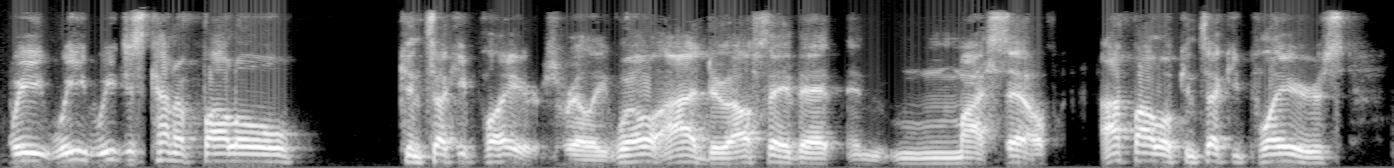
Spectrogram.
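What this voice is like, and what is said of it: Polished, professional radio voice. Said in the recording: “this guy sounds so professional already ... He's got that radio voice”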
